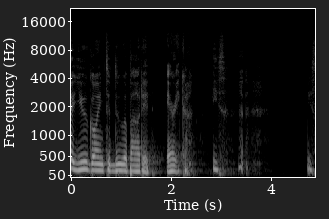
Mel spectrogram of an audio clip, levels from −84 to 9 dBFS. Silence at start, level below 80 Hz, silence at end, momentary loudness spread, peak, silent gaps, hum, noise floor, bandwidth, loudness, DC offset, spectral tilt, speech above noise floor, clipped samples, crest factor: 0 s; -62 dBFS; 0 s; 19 LU; -16 dBFS; none; none; -90 dBFS; 12 kHz; -33 LUFS; under 0.1%; -8.5 dB/octave; 58 dB; under 0.1%; 18 dB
